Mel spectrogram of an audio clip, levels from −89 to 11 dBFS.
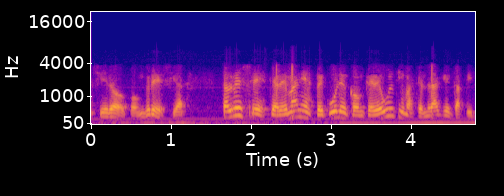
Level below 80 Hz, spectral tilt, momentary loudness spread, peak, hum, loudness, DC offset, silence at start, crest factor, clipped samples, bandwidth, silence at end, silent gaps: -44 dBFS; -7.5 dB/octave; 7 LU; -2 dBFS; none; -18 LUFS; under 0.1%; 0.1 s; 16 dB; under 0.1%; 4.1 kHz; 0 s; none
